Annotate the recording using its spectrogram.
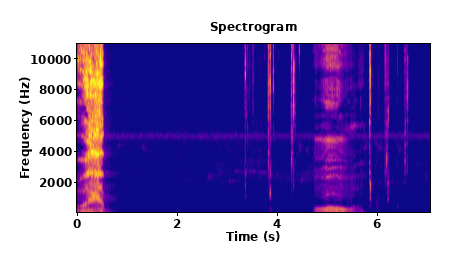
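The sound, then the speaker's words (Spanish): A jaguar's devouring bite: a sharp, noisy snap opens, then crunching clicks and a short, throaty growl rising and falling, fairly loud. No one speaks. “Cuentan que es por eso que el zaraguato vive arriba de los árboles, porque sabe que si baja de ellos, el vengativo jaguar se lo devora de un mordisco.”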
